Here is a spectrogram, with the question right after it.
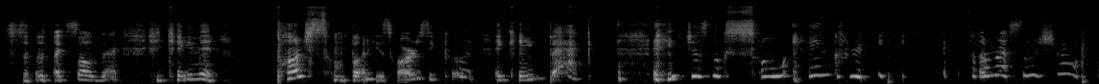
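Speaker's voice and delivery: high voice, climbing as laughter takes over; laughing. Real, not acted. Retelling friend's angry mosh pit punch, cracking up. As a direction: lose it gradually until the words squeak.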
